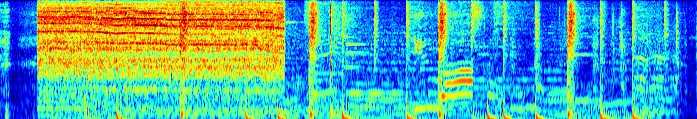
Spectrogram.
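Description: A power drill whirs in a steady burst for a few seconds, then stops, followed by a run of sharp knocks and clatter close by, while fitting a front end to a Scion FR-S.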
